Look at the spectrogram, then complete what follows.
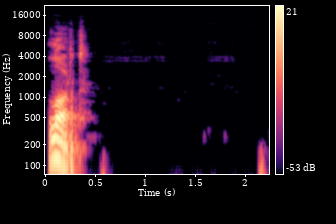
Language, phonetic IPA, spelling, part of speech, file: Russian, [ɫort], лорд, noun, Ru-лорд.ogg
- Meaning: lord (British aristocrat)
